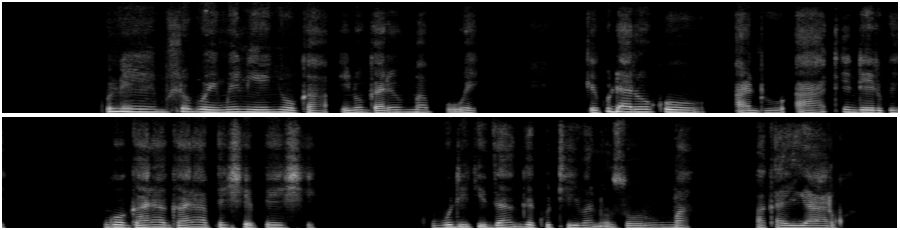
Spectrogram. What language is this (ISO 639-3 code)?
ndc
